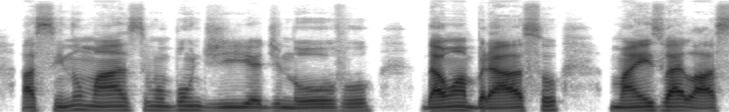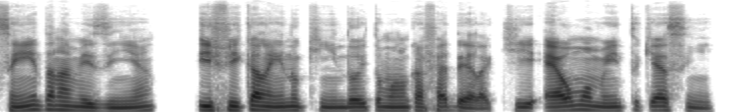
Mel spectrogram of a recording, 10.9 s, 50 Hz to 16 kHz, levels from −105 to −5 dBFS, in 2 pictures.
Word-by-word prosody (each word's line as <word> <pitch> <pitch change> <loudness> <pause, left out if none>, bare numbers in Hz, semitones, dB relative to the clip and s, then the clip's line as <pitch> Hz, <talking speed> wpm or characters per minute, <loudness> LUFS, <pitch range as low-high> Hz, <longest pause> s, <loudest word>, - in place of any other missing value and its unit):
assim, 110 +2 -2
no 140 +5 -3
máximo 125 0 0
um 125 - -5
bom 130 +2 -3
dia 110 0 -3
de 110 +1 -9
novo, 110 +2 -3 0.3
dá 110 +1 +6
um 125 - +4
abraço, 110 +2 +4 0.4
mas 115 +2 +3
vai 120 -1 +7
lá, 100 -3 +5
senta 135 +8 -3
na 135 -1 0
mesinha 110 0 -3 0.3
e 125 -1 +3
fica 125 +1 +1
lendo 120 -1 0
o 120 - -8
Kindle 110 +1 -3
e 115 - -5
tomando 115 -1 -3
o - - -4
café 115 +1 -3
dela, 95 -5 -2
que 110 -1 -6
é 115 +1 +3
o 125 - +4
momento 130 -2 -4
que, 130 - -4
assim, 110 -6 -4
115 Hz, 180 wpm, -23 LUFS, 110-125 Hz, 0.4 s, vai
